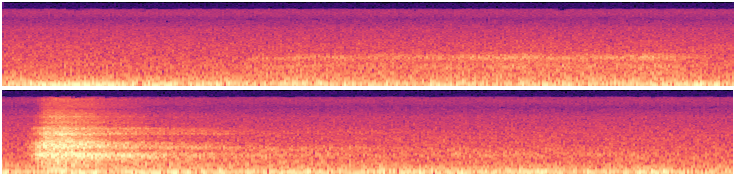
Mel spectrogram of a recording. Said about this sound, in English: Start with a few deep breaths. And with every out breath, you let go of all the expectations, all the worries.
